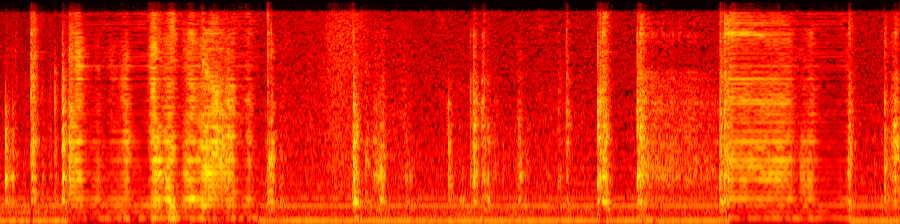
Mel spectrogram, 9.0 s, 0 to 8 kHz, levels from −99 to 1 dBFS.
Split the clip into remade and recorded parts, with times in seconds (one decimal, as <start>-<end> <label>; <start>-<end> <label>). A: 0.0-0.7 recorded; 0.7-2.6 remade; 2.6-7.3 recorded; 7.3-8.5 remade; 8.5-9.0 recorded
